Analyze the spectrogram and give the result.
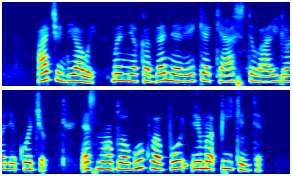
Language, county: Lithuanian, Vilnius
